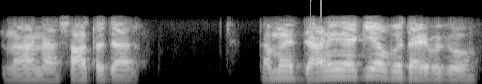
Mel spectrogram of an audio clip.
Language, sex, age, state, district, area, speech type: Gujarati, male, 18-30, Gujarat, Junagadh, rural, conversation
